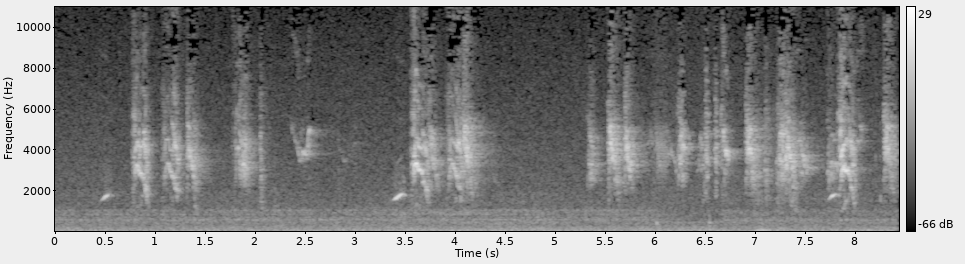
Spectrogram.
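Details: Eurasian tree sparrows perched on a garden bench, calling out to the person stepping out of the house. Short sharp chirps in quick clusters of two to four, with brief pauses between groups.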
